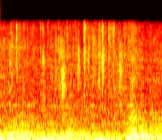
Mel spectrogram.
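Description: Loud, steady noise of heavy rain, with several sharp knocks scattered through it.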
